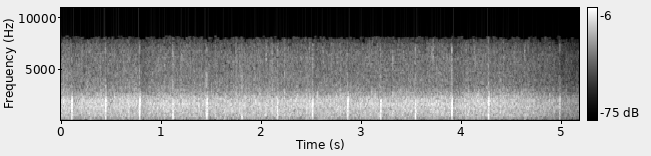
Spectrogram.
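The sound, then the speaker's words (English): Sustained applause from a large stadium crowd at a football match, a minute's applause in remembrance of loved ones lost in the past year, started on the referee's whistle: a dense, steady wash of clapping with occasional sharper claps standing out, continuing evenly throughout with no voices on top. “We will now have a minute's applause on the referee's whistle.”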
